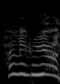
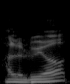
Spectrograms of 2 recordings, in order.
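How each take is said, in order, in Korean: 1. 높고 가느다란 목소리로 말해요. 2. 낮고 굵은 목소리로 말해요. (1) "목소리가 갑자기 할렐루야 이러면 깨잖아요" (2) "목소리도 할렐루야 딱 그러면은 굉장히 멋있지 않습니까"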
